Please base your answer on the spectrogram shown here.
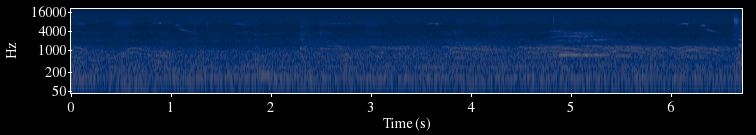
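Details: Five call ducks, seemingly hungry, wait before a manager's room door for food, giving scattered, nasal quacks, short and rising-and-falling, at an uneven pace over a steady low rumble.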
